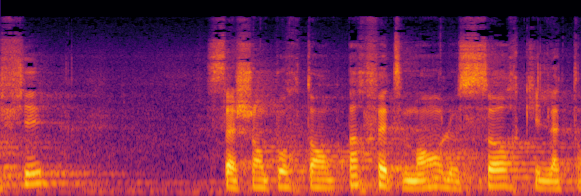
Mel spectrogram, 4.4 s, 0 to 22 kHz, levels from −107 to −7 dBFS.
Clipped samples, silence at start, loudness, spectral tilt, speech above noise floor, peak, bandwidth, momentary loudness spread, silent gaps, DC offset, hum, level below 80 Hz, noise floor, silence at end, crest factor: under 0.1%; 0 s; -23 LUFS; -4.5 dB/octave; 28 dB; -6 dBFS; 16 kHz; 6 LU; none; under 0.1%; none; -52 dBFS; -51 dBFS; 0 s; 18 dB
